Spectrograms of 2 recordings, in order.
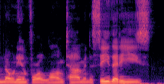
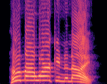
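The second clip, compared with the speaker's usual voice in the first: very loud, very high calling yell; 10 dB louder than usual. Retelling a man yelling across a locker room: imitating someone yelling. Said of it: "he just yells out across the room".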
